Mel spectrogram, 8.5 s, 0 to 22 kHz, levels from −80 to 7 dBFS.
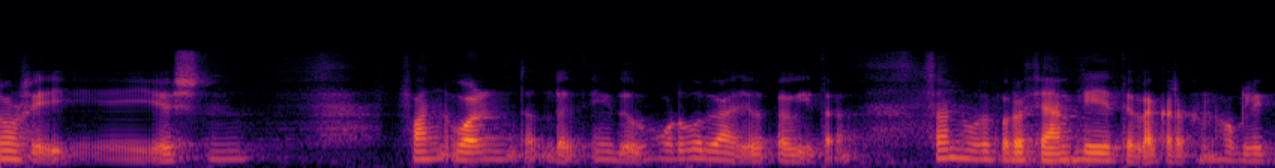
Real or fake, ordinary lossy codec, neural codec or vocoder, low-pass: fake; none; codec, 16 kHz, about 1 kbps, DyCAST, with the encoder's durations; 7.2 kHz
